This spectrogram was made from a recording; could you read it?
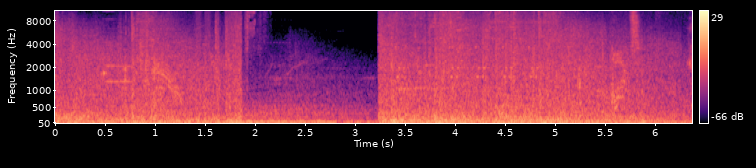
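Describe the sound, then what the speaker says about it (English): Heavy booming blasts from bombs dropped during a Star Wars: Squadrons space raid, a dense roaring barrage that cuts out briefly, then resumes loud and continuous. "On my mark, it's bombs away."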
